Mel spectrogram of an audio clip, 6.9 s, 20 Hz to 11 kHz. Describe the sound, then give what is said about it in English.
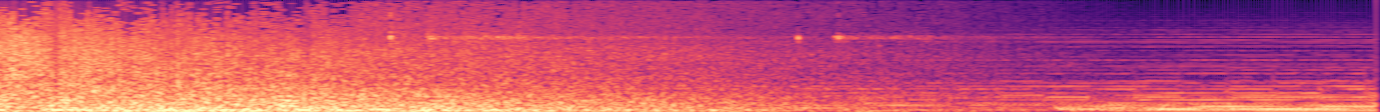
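A seismic survey air gun blast underwater, from boats carrying about 30 or 40 air guns fired at once to locate ocean-floor spots for fossil fuel drilling: a loud, deep boom that rolls into a long, rumbling decay, followed by a fresh low swell near the end. No one speaks. “That is seismic surveying.”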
